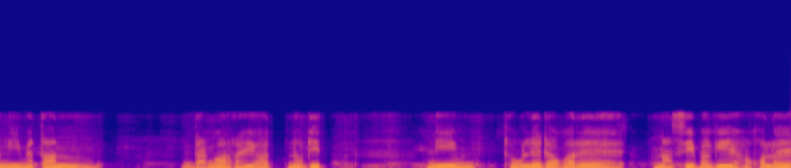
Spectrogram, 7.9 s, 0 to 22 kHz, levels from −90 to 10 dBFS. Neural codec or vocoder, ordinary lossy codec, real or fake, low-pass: none; none; real; 7.2 kHz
